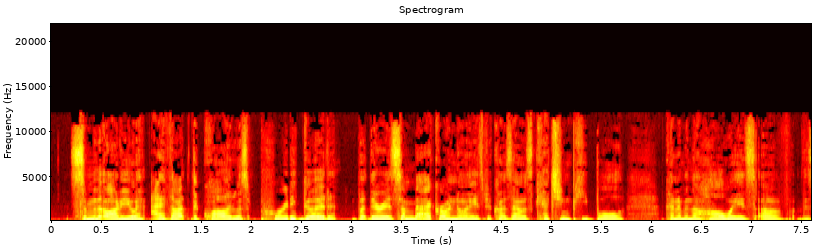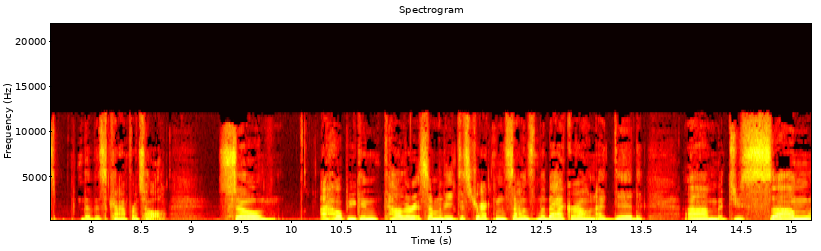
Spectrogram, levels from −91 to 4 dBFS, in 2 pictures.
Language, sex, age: English, male, 30-49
